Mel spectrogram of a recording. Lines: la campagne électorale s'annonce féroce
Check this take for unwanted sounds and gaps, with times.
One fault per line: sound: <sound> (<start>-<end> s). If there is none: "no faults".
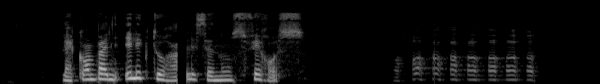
sound: dropout (1.8-1.9 s)
sound: laugh (3.9-5.5 s)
